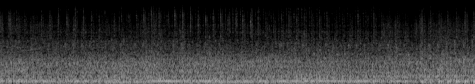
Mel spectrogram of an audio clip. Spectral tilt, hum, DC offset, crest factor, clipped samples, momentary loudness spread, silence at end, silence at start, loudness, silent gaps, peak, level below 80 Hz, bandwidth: -6.5 dB/octave; none; under 0.1%; 14 dB; under 0.1%; 2 LU; 0 s; 0 s; -30 LUFS; none; -14 dBFS; -42 dBFS; 16.5 kHz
